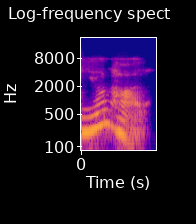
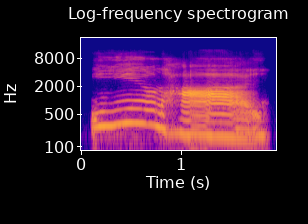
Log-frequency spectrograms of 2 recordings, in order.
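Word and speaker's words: Unhei: turned to joey she nodded slowly yes it's pronounced yoon hai and it means grace mr kim added yoon hi joey said slowly and this time perfectly it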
